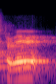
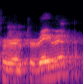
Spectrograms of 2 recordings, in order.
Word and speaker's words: Pereira: say his name Alex perer okay is a Brazilian guy yeah is Alex Pereira I don't know the way you say his last name you have to like bring out like the Spanish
